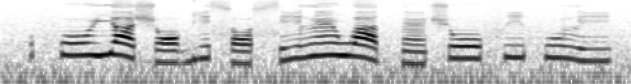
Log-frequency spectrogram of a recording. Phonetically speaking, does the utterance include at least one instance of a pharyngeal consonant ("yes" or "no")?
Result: no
